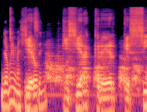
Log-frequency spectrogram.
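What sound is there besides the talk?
dog barking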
